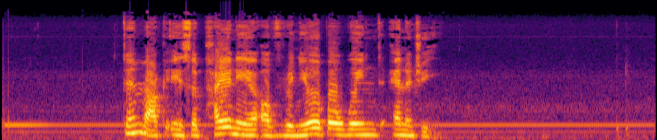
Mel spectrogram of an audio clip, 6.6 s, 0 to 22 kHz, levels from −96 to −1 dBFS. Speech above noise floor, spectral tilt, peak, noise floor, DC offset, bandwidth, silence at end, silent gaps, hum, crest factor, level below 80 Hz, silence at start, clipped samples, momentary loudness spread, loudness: 26 dB; -5 dB/octave; 0 dBFS; -36 dBFS; under 0.1%; 14 kHz; 0.3 s; none; none; 12 dB; -44 dBFS; 0.05 s; under 0.1%; 18 LU; -10 LUFS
